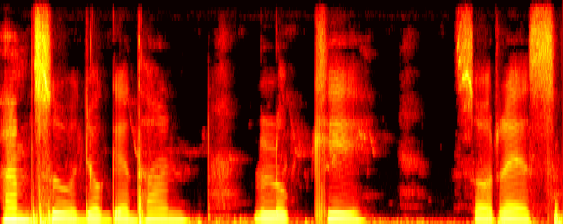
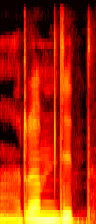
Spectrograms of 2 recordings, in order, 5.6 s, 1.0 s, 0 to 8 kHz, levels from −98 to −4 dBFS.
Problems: background sounds at intervals, low volume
